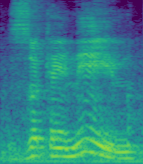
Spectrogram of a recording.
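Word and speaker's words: זקנים: Zakane becomes Zakenim because it's the third syllable from the accent.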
